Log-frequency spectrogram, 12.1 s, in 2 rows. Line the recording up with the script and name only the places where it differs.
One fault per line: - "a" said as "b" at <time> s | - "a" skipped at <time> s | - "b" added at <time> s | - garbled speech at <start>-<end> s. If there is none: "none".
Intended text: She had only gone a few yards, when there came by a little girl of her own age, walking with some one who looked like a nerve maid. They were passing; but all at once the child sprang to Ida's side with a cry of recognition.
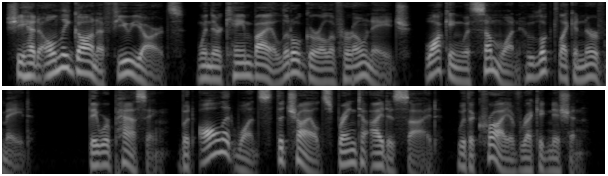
none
